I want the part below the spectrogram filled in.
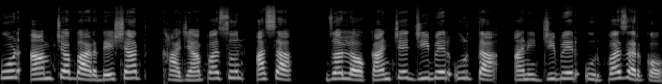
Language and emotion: Goan Konkani, neutral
